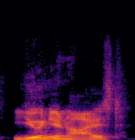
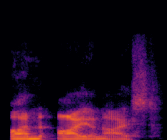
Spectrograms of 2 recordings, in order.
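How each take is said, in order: First: It is said as union plus ized. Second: It is said as un plus ionized. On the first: Organized into a labor union. "to a plumber" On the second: Not ionized. "to a chemist"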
